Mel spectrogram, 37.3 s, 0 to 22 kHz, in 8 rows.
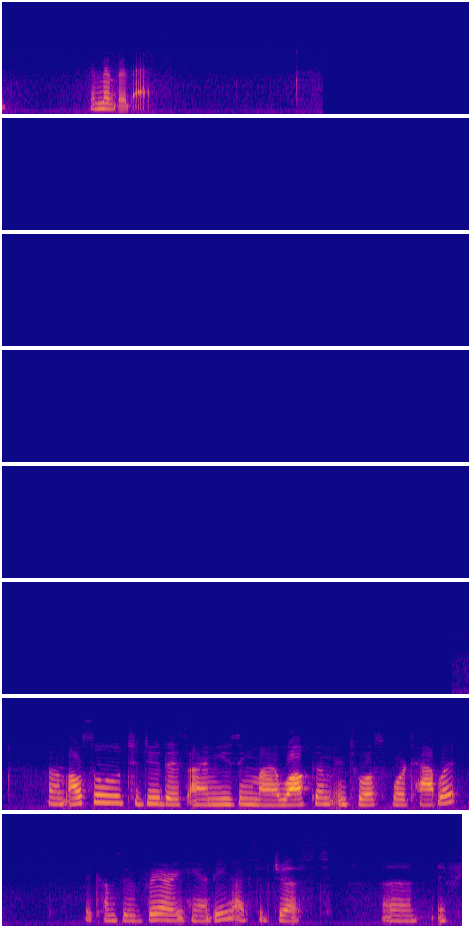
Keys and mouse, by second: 1.2 click, 1.5 typing, 3.2-6.0 middle drag, 7.2-8.5 middle drag, 13.6-14.7 middle drag, 17.2-18.5 middle drag, 22.7 c, 25.2 f, 28.0-29.0 middle drag, 29.5 middle click, 31.0-35.2 drag.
